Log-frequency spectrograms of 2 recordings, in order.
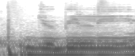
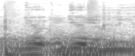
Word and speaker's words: Jubilee: Ini Rolex Pepsi yang paling barunya tuh karena dia Jubilee ini. Betul. Bacanya Jubil. Gue sih bilangnya Jubil. Jubilee. Tapi tulisannya Jubilee. Ya kalau Inggrisnya kurang bagus ya Jubile bilangnya. Jubilee. Gitu aja.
